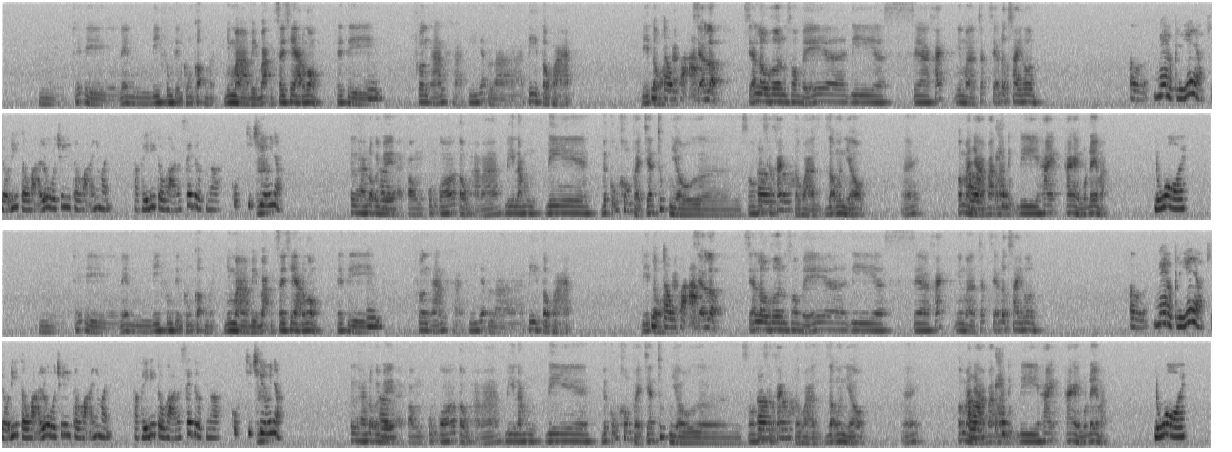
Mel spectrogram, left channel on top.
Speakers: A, on the left; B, on the right.
A: ừ, thế thì nên đi phương tiện công cộng vậy nhưng mà vì bạn say xe đúng không thế thì
B: ừ,
A: phương án khả thi nhất là đi tàu hỏa đi
B: đi
A: tàu hỏa
B: tàu hỏa
A: sẽ lâu sẽ lâu hơn so với ờ, đi ờ, xe khách nhưng mà chắc sẽ đỡ say hơn
B: ờ nghe hợp lý ấy nhỉ kiểu đi tàu hỏa lô chứ đi tàu hỏa nhưng mà cảm thấy đi tàu hỏa nó sẽ được ờ, cũng chill chill
A: ừ.
B: ấy nhỉ
A: từ Hà Nội
B: ờ
A: về Hải Phòng cũng có tàu hỏa mà đi năm đi với cũng không phải chen chúc nhiều ờ, so
B: ờ
A: với xe khách
B: ờ
A: tàu hỏa rộng hơn nhiều đấy ơ mà
B: Ờ,
A: nhà bạn
B: thế
A: là định
B: là-
A: đi hai hai ngày một đêm à
B: đúng rồi,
